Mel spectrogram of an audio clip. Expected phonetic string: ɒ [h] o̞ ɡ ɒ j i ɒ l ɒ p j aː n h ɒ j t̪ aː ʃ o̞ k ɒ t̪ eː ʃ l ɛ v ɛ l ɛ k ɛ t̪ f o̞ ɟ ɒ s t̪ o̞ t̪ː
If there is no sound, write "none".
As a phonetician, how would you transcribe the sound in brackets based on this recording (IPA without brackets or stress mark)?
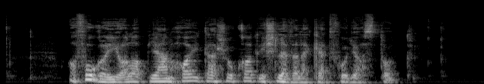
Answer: f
